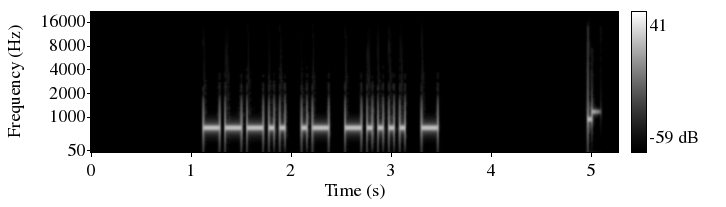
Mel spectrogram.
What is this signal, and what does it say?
Morse code, heard as a keyed tone, about 22 wpm, 700 Hz. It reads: 8A6T
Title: Common Cut Numbers - 4-Digit 22wpm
